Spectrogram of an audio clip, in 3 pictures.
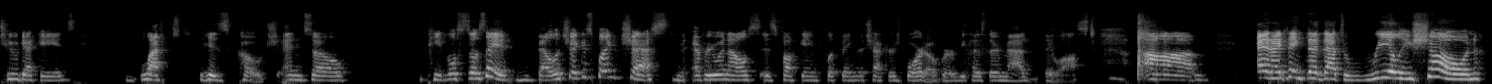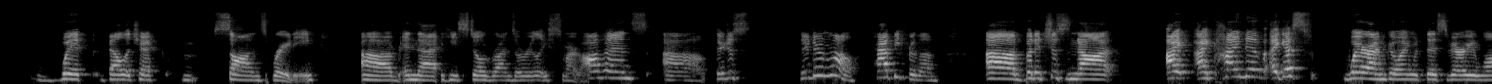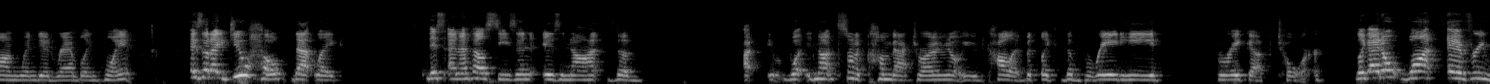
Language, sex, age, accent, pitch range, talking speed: English, female, 10-29, American, 210-280 Hz, 160 wpm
